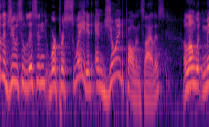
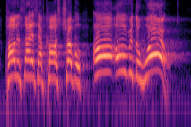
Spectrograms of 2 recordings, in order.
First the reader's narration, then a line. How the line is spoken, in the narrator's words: shouted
